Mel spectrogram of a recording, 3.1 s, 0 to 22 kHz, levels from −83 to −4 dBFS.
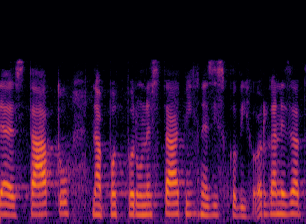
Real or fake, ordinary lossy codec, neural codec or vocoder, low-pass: fake; AAC, 48 kbps; codec, 16 kHz, 2 kbps, X-Codec, WavLM features, trained on Multilingual LibriSpeech; 7.2 kHz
